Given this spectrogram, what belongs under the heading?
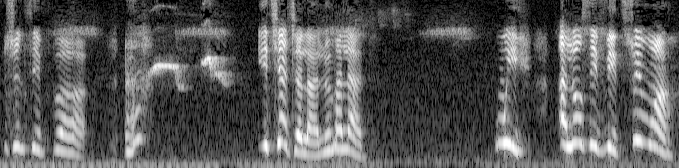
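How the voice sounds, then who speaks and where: A woman's voice: very high voice, sing-song, takes it slowly, pushed and bright, full character voice. An actress voicing a young village woman searching for her missing mother in a French film dub, insistent and often tearful. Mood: urgent.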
